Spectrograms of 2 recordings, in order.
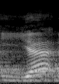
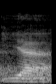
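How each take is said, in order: First: "iya" with a doubled, held y; with tasydid. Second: "iya" with one light y; "iya" said i-ya, no doubling; without tasydid. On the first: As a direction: press the y of "iya": iy-ya. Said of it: "beda baca iya dengan iya". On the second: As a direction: glide through "iya" as i-ya. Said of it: "Iya tanpa tasdid". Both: Shown as a demonstration.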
